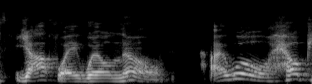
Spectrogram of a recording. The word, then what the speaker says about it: Yahweh: That would be a proper pronunciation of Yahweh.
